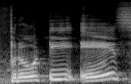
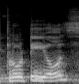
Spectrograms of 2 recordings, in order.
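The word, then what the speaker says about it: proteoses: लेकिन इन चैन का नाम सुनोगे, इन चैन का नाम है प्रोटीएज, सॉरी प्रोटीओज, प्रोटीओस स्पेलिंग ठीक है, प्रोटीओजिस और पेप्टोन्स।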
